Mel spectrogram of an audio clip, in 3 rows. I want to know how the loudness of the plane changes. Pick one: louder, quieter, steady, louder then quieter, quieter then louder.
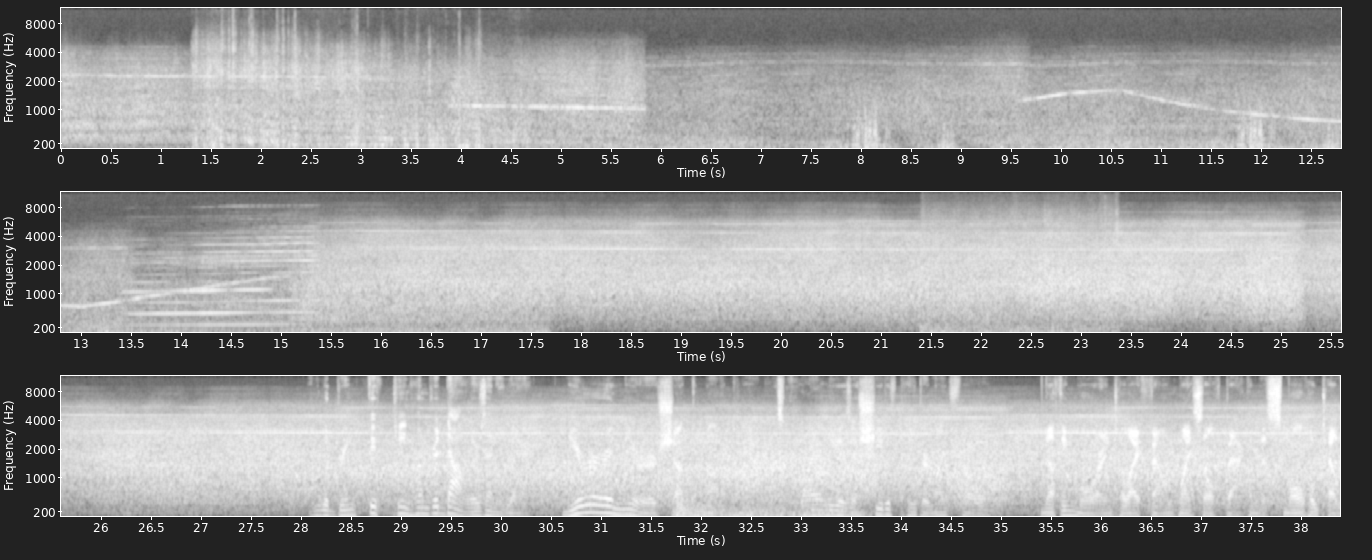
louder.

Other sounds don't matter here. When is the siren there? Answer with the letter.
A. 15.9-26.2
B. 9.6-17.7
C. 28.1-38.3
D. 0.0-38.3
B.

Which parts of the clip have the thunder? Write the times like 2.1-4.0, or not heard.
1.3-4.7, 21.4-23.4, 31.8-33.8.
